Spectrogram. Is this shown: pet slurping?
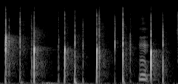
no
